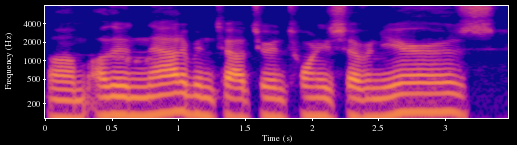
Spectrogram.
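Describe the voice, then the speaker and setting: A man in his forties from Hawaii, a tattoo artist and swimmer, talking in a relaxed, easygoing way as the guest, outdoors after a swim. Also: medium pitch, moderate pace, no echo, clean studio sound. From Hawaii, Oahu. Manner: relaxed, even-toned, filler-heavy. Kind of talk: casual outdoor interview.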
